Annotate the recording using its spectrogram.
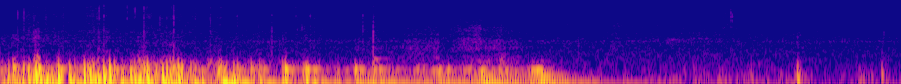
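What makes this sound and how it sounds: Fingernails tap and scratch the grey, textured, rubber-dotted sole on the stuffed foot of a yellow Teletubby plush held close to the microphone. The result is dense, muffled, low-pitched tapping and rubbing that fades after about three seconds, leaving a few soft, isolated taps.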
